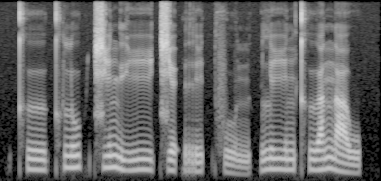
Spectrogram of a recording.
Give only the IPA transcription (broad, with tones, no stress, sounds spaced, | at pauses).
kʰ ɯː˧ kʰ l u˥˩ k̚ t͡ɕ i˥˩ n j iː˥˩ t͡ɕ e˥˩ ʔ r i˦˥ t̚ f u˨˩ n | l iː˧ n kʰ ɯ˦˥ a̯ n a˧ w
